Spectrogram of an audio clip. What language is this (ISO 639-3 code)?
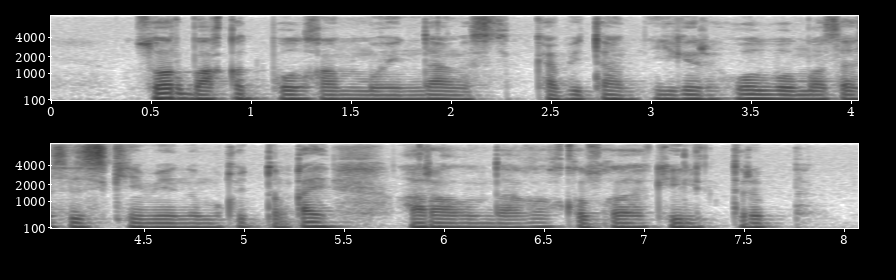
kaz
